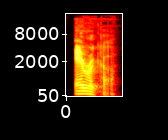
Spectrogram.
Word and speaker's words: Erika: The name Erika in English is Erica, not Erika, but Erica. I don't know why.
